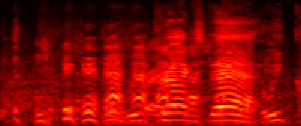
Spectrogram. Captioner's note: all laugh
